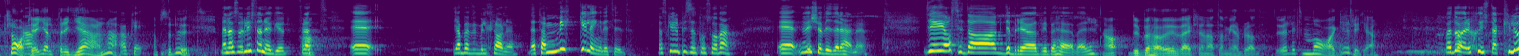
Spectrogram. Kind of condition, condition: setting, large echoing room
